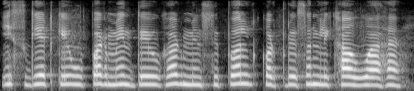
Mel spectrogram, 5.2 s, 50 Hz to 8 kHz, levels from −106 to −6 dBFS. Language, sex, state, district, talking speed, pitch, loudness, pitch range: Hindi, female, Jharkhand, Deoghar, 125 wpm, 270 Hz, -18 LUFS, 260-280 Hz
